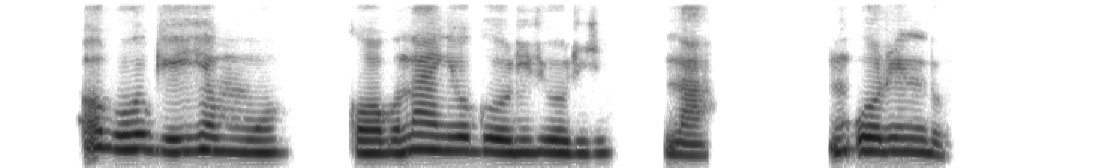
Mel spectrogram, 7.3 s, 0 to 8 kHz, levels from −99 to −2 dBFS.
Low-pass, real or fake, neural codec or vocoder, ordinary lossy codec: 7.2 kHz; fake; autoencoder, 48 kHz, 32 numbers a frame, DAC-VAE, trained on Japanese speech; MP3, 64 kbps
